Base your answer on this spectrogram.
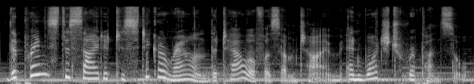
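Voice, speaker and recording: Expressive woman narrating fairy tales, high lively pitch. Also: moderate pace, music in the background. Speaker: storyteller. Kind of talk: scripted children's fairy tale narration.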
